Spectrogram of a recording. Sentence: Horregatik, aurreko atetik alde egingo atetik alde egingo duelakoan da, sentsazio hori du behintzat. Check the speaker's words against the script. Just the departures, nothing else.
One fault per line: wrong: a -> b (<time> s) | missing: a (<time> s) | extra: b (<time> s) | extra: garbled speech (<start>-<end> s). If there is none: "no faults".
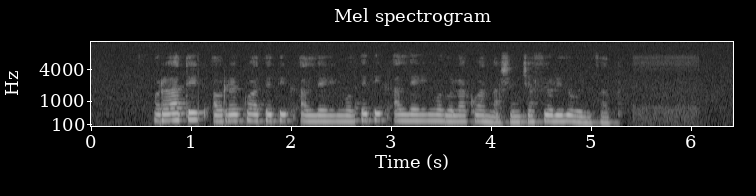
no faults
